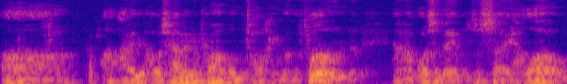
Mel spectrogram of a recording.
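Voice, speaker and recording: Against noticeable background noise and audible room echo, a man with a fairly low voice and an American accent talks in a monotone, flat way. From Ohio. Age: 80s+. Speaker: psychotherapist and social worker. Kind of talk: interview. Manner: halting with repetitions.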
